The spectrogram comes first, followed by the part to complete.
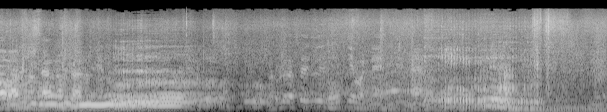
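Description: Asian elephant calf bellowing in distress while held down, one loud, long call that fades after about two seconds, followed by men's voices.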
